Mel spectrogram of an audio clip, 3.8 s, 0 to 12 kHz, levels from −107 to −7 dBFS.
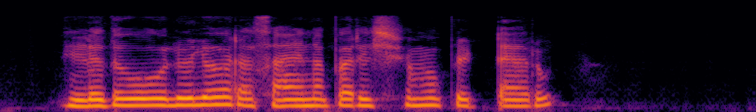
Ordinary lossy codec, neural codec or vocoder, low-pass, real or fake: none; codec, 16 kHz, 2 kbps, FreqCodec, larger model; 7.2 kHz; fake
